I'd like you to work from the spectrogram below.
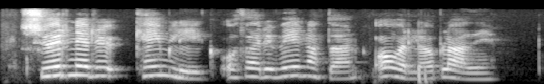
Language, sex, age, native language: Icelandic, female, 12, Icelandic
